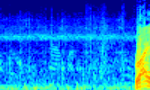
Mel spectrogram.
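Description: Faint outdoor field ambience with a steady high-pitched hiss and a couple of faint chirps; a narrator's voice starts near the end.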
